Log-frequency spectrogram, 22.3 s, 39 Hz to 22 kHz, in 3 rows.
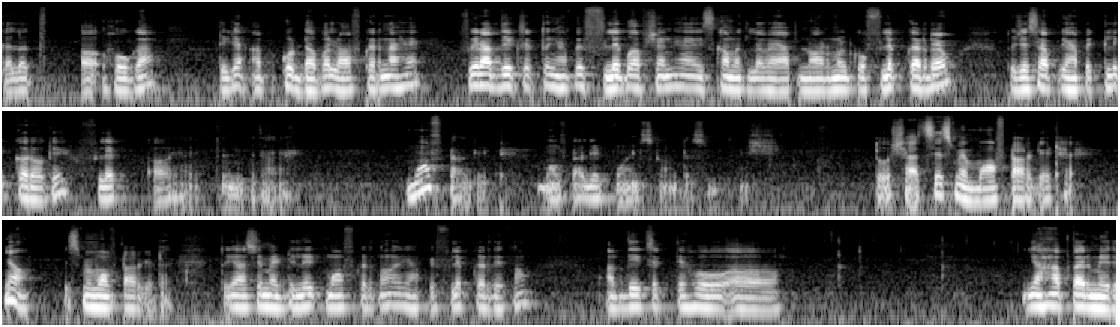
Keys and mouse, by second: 18.7 right click, 20.3 right click.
